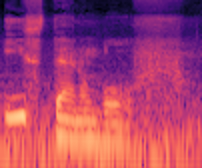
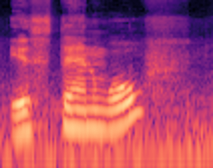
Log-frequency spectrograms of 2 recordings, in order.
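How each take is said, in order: First: The first vowel is a long 'ee' sound. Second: The first vowel is a short 'i' sound. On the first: "maybe put a bunch of E's if it's Easton Wolf" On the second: "I have heard it Isten Wolf"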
